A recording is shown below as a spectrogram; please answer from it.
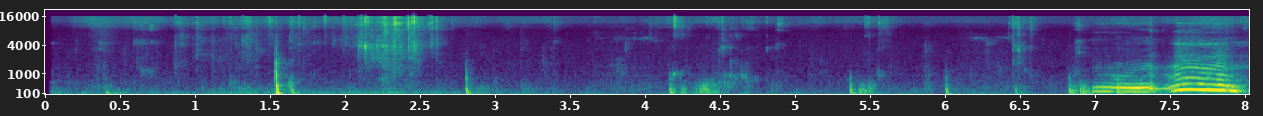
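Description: Gum chewing close to a phone's microphone: soft wet mouth clicks, with a few sharper clicks and a brief rustle in the first three seconds. A woman's voice starts near the end.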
